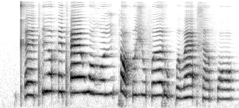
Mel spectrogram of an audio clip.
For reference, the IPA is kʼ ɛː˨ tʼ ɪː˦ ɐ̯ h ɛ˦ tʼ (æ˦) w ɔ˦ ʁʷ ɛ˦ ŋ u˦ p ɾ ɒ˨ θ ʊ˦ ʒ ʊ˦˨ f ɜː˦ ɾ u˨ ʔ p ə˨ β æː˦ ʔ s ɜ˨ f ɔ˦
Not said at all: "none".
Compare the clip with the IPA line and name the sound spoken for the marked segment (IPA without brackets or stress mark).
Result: æː˦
